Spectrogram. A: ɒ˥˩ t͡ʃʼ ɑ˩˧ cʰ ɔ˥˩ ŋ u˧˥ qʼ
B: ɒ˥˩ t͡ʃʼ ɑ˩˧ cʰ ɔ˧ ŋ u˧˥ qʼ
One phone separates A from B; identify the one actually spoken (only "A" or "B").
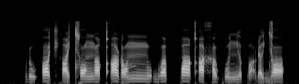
B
